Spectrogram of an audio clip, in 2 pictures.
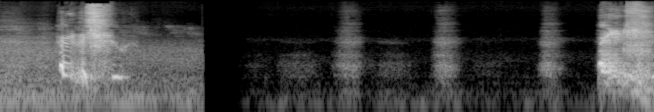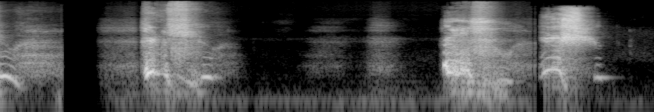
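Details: Compilation of recent female sneezes: several loud sneezes, each with a sharp in-breath and explosive release, soft breaths between them.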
